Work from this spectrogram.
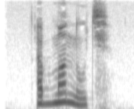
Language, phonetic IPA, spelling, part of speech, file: Russian, [ɐbmɐˈnutʲ], обмануть, verb, Ru-обмануть.ogg
- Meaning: 1. to deceive, to cheat, to trick, to swindle 2. to disappoint, to let down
